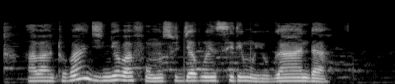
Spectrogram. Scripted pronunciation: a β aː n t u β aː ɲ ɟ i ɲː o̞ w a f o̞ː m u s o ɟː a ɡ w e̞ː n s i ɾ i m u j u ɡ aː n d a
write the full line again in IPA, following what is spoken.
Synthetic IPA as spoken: a β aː n t u β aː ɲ ɟ i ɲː o̞ β a f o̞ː m u s u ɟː a ɡ w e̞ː n s i ɾ i m u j u ɡ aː n d a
